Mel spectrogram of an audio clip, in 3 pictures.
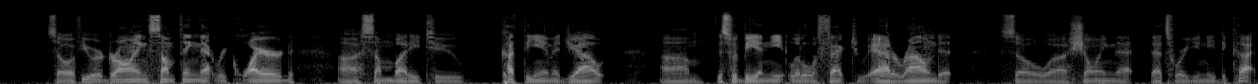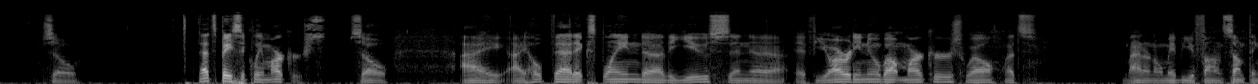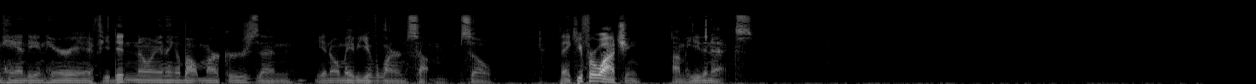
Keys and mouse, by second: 0.3 click, 0.6 click, 10.7 click, 13.3 click, 14.2-15.9 drag, 16.2 click, 34.1 click.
